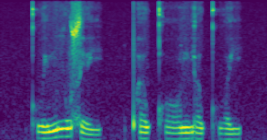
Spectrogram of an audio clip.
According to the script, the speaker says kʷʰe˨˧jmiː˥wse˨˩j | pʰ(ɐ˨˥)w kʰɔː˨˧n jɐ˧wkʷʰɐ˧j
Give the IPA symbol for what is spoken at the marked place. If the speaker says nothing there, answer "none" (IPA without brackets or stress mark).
ɐ˧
